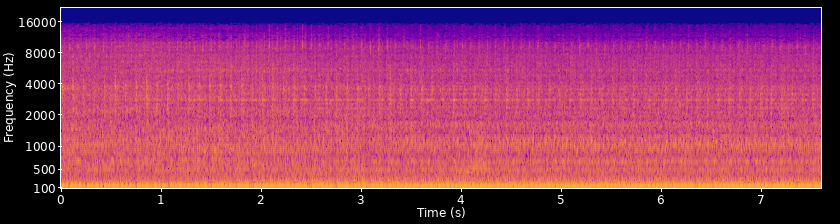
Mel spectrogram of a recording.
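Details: Yamaha XS650 twin, cold start in an unheated shop: deep, steady idle with even low thumping, no misses or knocks; warming cleanly.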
